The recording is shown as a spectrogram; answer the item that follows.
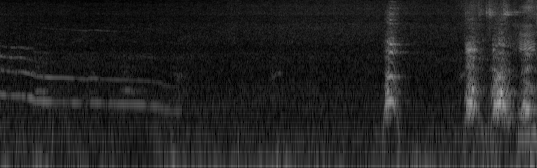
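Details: Lone dog sitting behind a fence near a house, howling as if calling for someone: a long tonal howl sliding slowly downward and fading over nearly two seconds, then after a pause a quick series of three or four sharp barks.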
